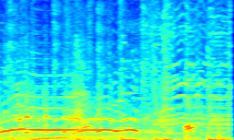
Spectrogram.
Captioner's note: cheering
